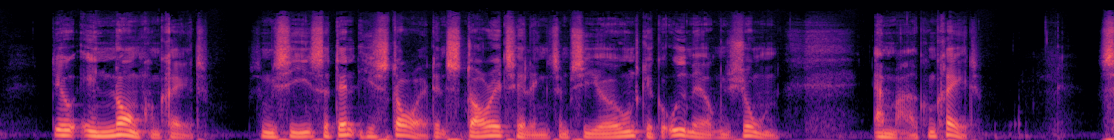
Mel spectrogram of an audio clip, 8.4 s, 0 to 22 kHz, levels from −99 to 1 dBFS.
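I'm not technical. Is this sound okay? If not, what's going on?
Yes, nothing in this recording stood out as a problem when I listened to it.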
